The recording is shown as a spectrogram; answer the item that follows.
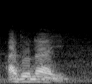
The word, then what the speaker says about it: Adonai: Et je vous dis, enfin non, dans l'étude, je prononce le mot Adonai parce qu'il est écrit Aleph dalet nun yod. Nous disons Hachem lorsque c'est le nom de quatre lettres qui est écrit Yudke Vavke.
